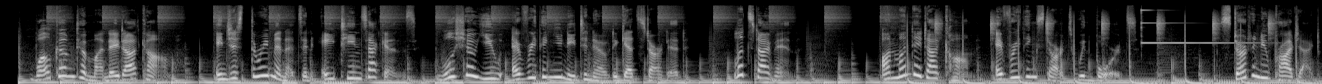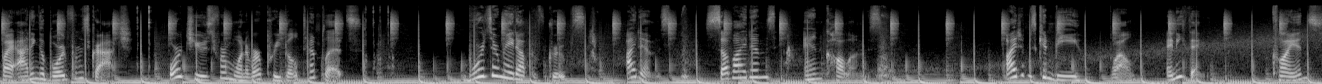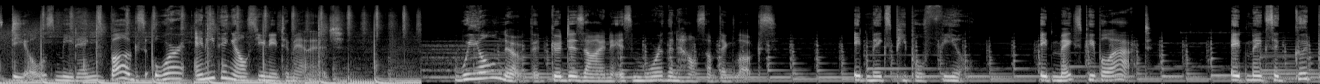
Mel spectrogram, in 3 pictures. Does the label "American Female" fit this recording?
Yes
